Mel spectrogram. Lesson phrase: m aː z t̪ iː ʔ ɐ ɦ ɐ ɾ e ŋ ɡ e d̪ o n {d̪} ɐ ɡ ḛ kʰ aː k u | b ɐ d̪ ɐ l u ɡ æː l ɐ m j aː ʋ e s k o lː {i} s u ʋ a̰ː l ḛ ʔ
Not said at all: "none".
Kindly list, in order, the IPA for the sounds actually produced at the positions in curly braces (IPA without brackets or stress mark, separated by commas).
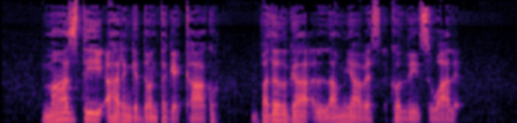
t̪, iː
